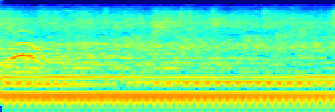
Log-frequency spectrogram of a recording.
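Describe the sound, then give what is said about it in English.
An audience in the gym at Barcelona Academy claps as an offering to God in a dense, continuous wash of applause, holding an even loudness throughout, with a sustained low musical drone underneath and a brief high cry near the start. “Can we hear another clap offering for our God in this place?”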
